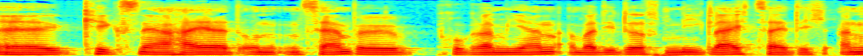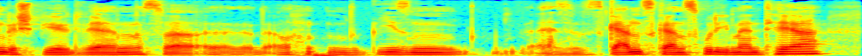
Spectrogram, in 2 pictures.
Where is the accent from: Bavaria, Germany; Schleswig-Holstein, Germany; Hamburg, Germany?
Hamburg, Germany; der Einzige, der wirklich in Eimsbüttel geboren ist. Oder in Eimsbüttel aufgewachsen ist, geboren bin ich in Altona. Der einzig Reale sozusagen. Aber Hamburger bin ich auf jeden Fall, ja.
